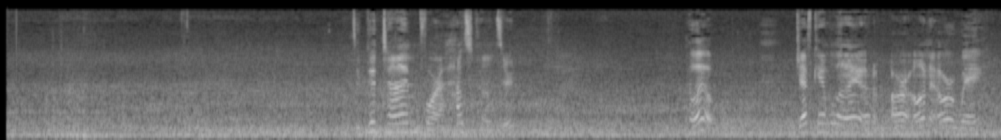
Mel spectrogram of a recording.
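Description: A car's engine and tyres rumble steadily on a road from inside the car.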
